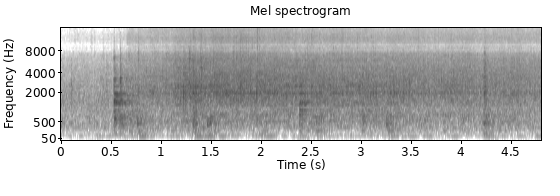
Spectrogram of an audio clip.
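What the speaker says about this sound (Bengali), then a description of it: "নুন দিলাম, হলুদ দিয়ে দিলাম, দিয়ে একটু তেলে নাড়াচাড়া করে নেবো" Ivy gourd (kudri) frying in oil with salt and turmeric, a steady close sizzle with occasional louder crackles and stirring scrapes throughout.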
